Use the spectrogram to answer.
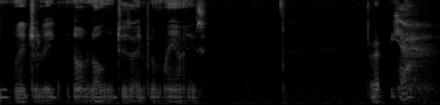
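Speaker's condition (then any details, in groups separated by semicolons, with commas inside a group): Cerebral palsy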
